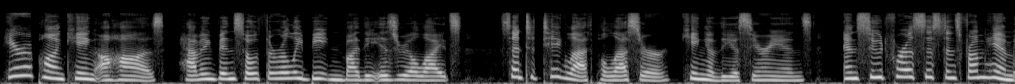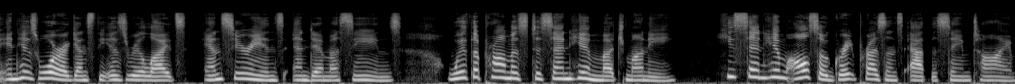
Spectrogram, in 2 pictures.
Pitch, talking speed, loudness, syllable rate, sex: 235 Hz, 155 wpm, -18 LUFS, 4.6 syllables/s, female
